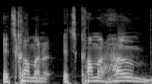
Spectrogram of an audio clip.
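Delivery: failed American accent that comes out British. Asked to say a phrase in an american accent, attempt that comes out british. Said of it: "I keep doing British".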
